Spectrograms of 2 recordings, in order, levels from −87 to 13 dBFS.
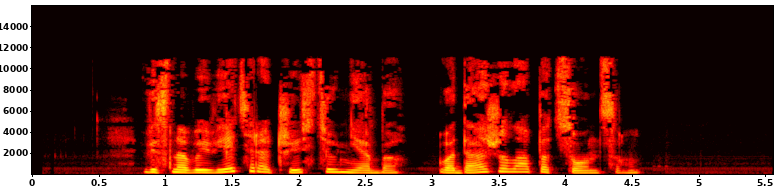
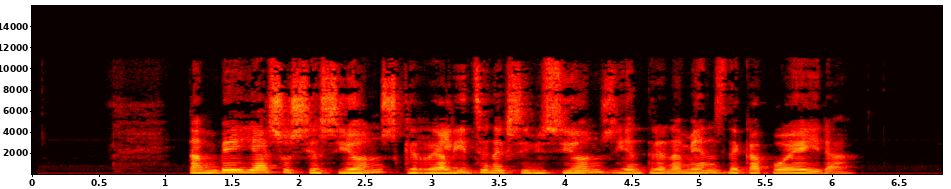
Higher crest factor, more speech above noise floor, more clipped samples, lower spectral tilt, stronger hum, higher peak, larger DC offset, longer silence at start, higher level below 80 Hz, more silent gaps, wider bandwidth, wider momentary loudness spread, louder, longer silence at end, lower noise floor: about the same, 20 dB vs 16 dB; about the same, 45 dB vs 45 dB; neither; about the same, -3 dB/octave vs -4 dB/octave; neither; first, -4 dBFS vs -10 dBFS; neither; second, 0.85 s vs 1.2 s; second, -72 dBFS vs -60 dBFS; neither; about the same, 11.5 kHz vs 11.5 kHz; first, 13 LU vs 6 LU; first, -21 LUFS vs -25 LUFS; first, 1 s vs 0.7 s; second, -66 dBFS vs -71 dBFS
